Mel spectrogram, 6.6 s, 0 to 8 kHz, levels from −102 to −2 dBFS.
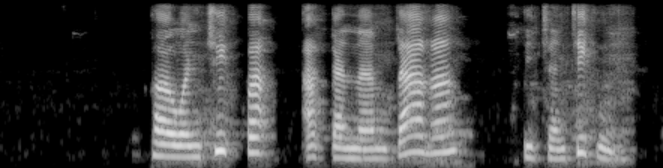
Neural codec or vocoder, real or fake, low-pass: codec, 44.1 kHz, 7.8 kbps, Pupu-Codec; fake; 7.2 kHz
